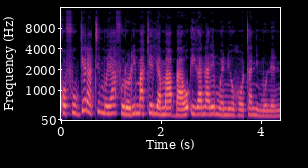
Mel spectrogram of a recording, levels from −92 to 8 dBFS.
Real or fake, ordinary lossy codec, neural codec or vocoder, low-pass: real; MP3, 96 kbps; none; 14.4 kHz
